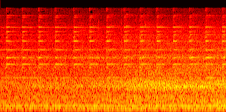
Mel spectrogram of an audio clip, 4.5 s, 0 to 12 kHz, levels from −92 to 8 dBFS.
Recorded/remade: recorded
